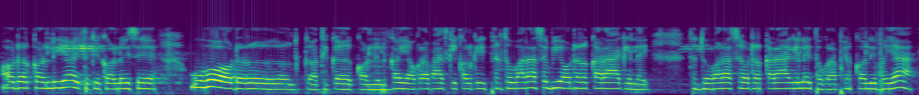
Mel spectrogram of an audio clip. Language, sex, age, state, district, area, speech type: Maithili, female, 30-45, Bihar, Sitamarhi, rural, spontaneous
